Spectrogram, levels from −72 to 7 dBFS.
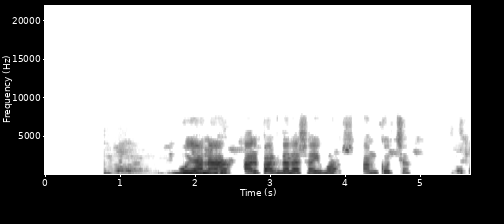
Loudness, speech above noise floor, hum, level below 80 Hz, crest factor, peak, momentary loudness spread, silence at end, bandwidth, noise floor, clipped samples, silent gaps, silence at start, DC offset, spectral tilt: -15 LUFS; 28 dB; none; -60 dBFS; 16 dB; 0 dBFS; 22 LU; 0.1 s; 7.8 kHz; -44 dBFS; under 0.1%; 4.13-4.23 s, 5.05-5.36 s; 0.8 s; under 0.1%; -5 dB/octave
